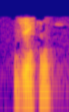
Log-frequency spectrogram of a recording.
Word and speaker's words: Jenkins: Jenkins. – And how do I spell that, please? – J-E-N-K-I-N-S.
